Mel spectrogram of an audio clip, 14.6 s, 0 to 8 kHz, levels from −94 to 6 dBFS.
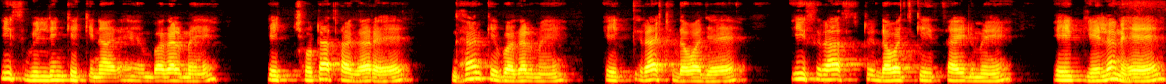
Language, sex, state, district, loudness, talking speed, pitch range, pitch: Hindi, male, Bihar, Jamui, -17 LUFS, 115 wpm, 135-175 Hz, 150 Hz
